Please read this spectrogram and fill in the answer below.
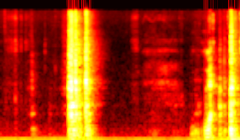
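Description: Plastic pull handle of a Simplex break-glass fire alarm pull station pulled down and snapping into its latched, alarm-activated position, a short double click a little under a second in.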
